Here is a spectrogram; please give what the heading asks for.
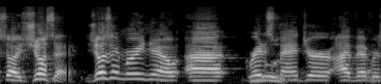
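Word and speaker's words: José: So it's Jose, not Jose. It's Jose. Actually, what is it? What is it? Jose Mourinho. That's how you say it in Portuguese.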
